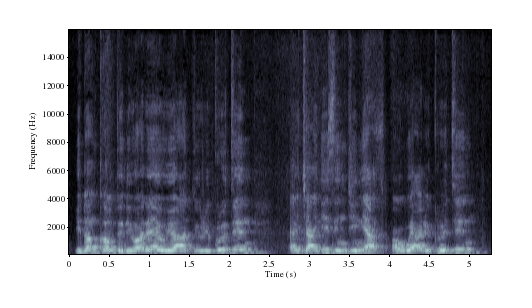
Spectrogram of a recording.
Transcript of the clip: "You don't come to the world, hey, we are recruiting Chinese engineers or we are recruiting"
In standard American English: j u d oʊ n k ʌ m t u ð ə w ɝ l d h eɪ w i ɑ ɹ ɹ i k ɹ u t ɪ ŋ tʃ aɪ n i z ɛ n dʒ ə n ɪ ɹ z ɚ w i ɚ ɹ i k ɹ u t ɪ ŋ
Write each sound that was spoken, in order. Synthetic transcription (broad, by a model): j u d oʊ n k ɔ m t u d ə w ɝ d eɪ w i ɑ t ɹ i k ɹ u t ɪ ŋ tʃ aɪ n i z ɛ n dʒ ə n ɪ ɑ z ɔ w i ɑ ɹ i k ɹ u t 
